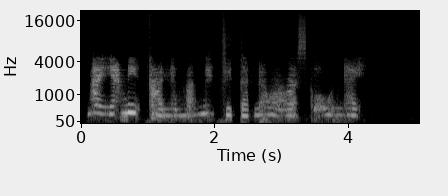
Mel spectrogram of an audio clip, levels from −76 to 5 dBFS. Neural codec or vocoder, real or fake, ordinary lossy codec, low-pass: codec, 44.1 kHz, 0.9 kbps, DAC; fake; none; none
